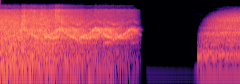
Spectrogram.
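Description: A warbling alarm-like wail that rises and falls about three times a second, over a loud rush of noise. It cuts off abruptly about one and a half seconds in, followed by a brief dead silence.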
